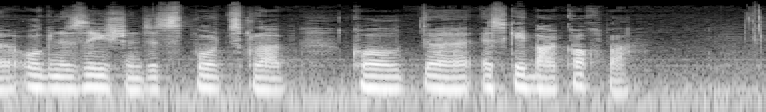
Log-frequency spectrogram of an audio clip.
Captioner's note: non-english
